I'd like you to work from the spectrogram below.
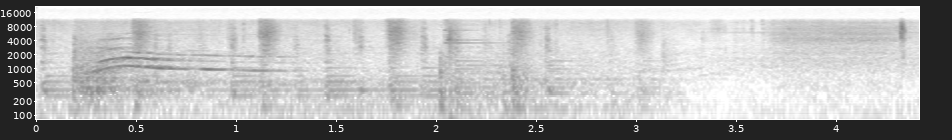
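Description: Cats meowing at a cat hotel, a drawn-out rising then falling meow up close followed by softer mews and shuffling in a quiet room.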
